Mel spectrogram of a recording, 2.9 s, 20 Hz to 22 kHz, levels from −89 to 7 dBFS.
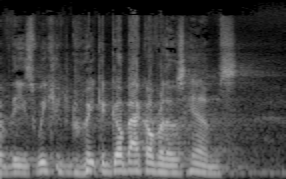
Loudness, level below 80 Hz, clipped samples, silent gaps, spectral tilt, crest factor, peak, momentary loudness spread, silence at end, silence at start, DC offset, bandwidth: -22 LUFS; -68 dBFS; under 0.1%; none; -4.5 dB/octave; 18 dB; -4 dBFS; 10 LU; 0.15 s; 0 s; under 0.1%; 19 kHz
